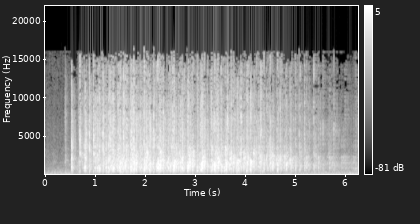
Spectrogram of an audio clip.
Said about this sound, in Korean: 소개가 끝나자 박수가 터졌다.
